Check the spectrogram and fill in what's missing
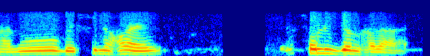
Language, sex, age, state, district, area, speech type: Assamese, male, 60+, Assam, Udalguri, rural, conversation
